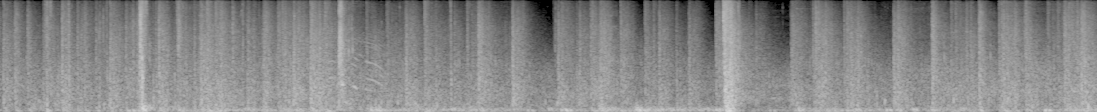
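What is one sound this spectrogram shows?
Gunfire and explosions crackle and boom steadily in the distance.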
